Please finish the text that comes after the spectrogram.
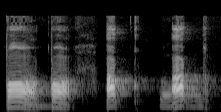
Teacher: जुबान की जड़ जब ऊपर नरम तालु से लगे तो वहां से काफ अदा होता है।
